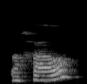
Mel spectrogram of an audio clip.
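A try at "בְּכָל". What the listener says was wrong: Be. What's with you guys? Don't like that shava at the beginning. Bechol.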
